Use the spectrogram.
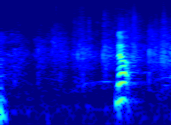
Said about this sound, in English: You guys clap for that and you don't clap for Jesus? My goodness.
